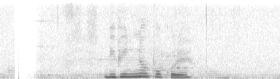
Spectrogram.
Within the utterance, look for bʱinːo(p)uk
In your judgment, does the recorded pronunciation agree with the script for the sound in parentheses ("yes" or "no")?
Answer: yes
